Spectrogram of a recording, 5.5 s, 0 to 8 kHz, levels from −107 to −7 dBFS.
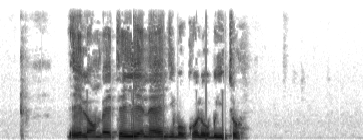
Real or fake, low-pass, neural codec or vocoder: real; 7.2 kHz; none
